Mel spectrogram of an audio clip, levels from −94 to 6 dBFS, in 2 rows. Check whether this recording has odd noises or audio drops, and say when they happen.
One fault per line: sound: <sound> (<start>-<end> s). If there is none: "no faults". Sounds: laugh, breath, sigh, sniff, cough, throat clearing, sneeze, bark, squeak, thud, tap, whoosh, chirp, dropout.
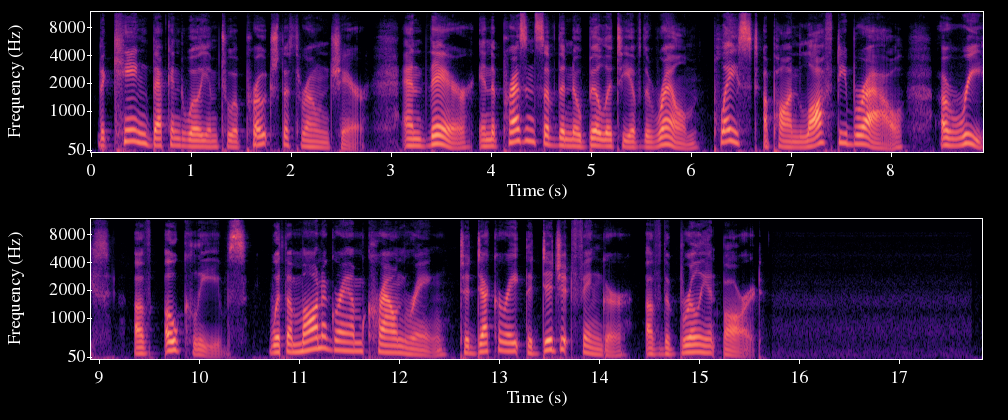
no faults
